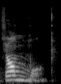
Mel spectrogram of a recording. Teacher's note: অর্থাৎ যেটা আগে ছিল দন্তন্য যোগ মটা হয়ে গেছে কি সেটা হয়ে গেছে ম যোগ ম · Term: সমীভবন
